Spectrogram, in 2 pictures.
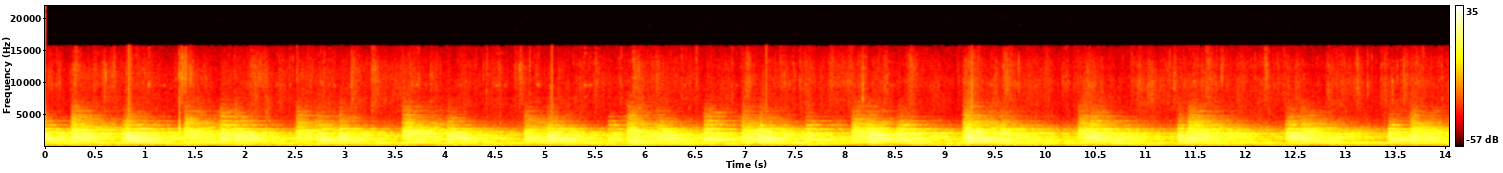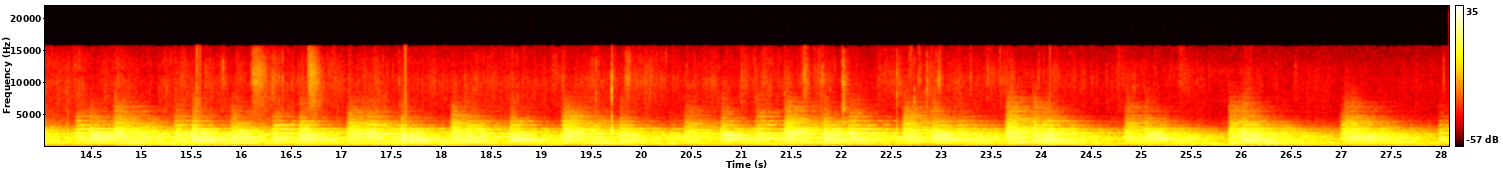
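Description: Church bells of Högsäter Church ringing steadily, their strikes overlapping in an irregular pattern while each tone hangs on between strikes.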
